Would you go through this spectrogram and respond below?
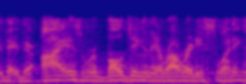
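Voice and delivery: ordinary delivery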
